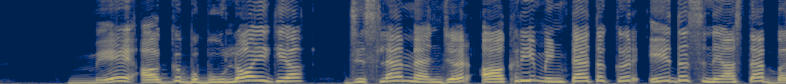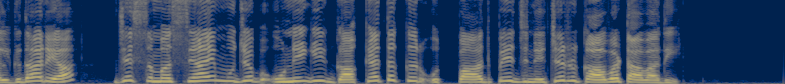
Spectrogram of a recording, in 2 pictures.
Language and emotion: Dogri, angry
